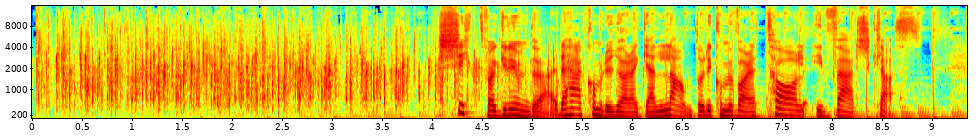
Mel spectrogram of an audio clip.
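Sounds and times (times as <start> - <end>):
audience applause: 0.0 - 5.4
speech: 4.2 - 8.9.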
